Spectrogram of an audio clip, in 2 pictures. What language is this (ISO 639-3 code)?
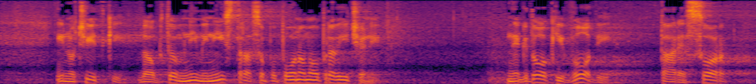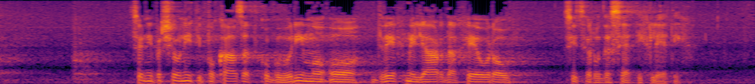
slv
